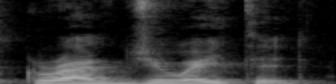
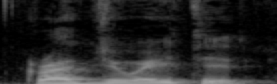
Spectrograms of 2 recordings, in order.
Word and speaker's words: graduated: wise just remember that the stress starts at the beginning and it's graduated graduated and the Ed is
